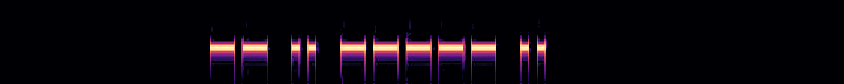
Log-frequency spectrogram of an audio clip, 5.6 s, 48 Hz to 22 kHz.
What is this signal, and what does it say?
Morse code, heard as a keyed tone, about 22 wpm, 700 Hz. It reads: MI0I
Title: DXCC-100 Call Signs - 4 Characters - 22wpm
